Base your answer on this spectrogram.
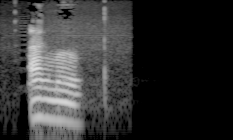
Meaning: A white person, especially one perceived as a foreigner rather than a local inhabitant
- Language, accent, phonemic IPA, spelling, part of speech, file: English, General American, /ˌɑŋ ˈmoʊ/, ang moh, noun, En-us-ang moh.flac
